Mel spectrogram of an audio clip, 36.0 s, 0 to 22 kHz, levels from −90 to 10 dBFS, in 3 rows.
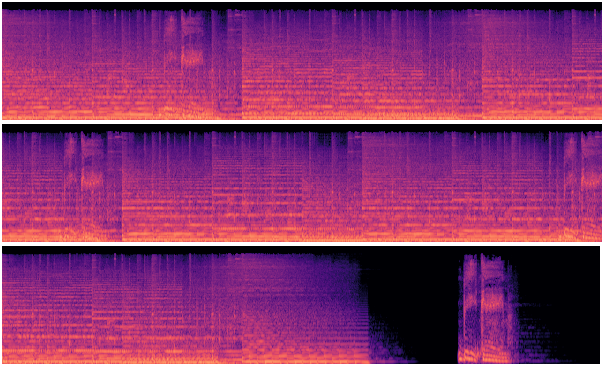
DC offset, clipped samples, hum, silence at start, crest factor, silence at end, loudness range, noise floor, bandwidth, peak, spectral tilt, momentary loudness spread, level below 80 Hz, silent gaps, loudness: under 0.1%; under 0.1%; none; 0 s; 16 dB; 1.75 s; 7 LU; under -90 dBFS; 16.5 kHz; 0 dBFS; -6 dB/octave; 5 LU; -22 dBFS; 32.49-33.00 s; -16 LUFS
